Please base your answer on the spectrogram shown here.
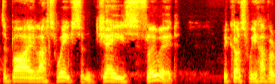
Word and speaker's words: Jeyes: I had to buy last week some Jay's fluid because we have a rat. Now, Jay's fluid is spelled Jeyes.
